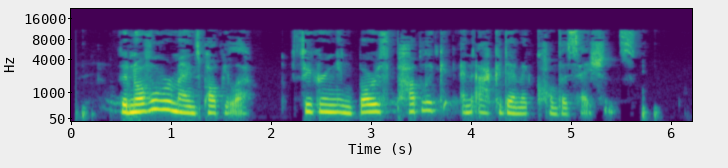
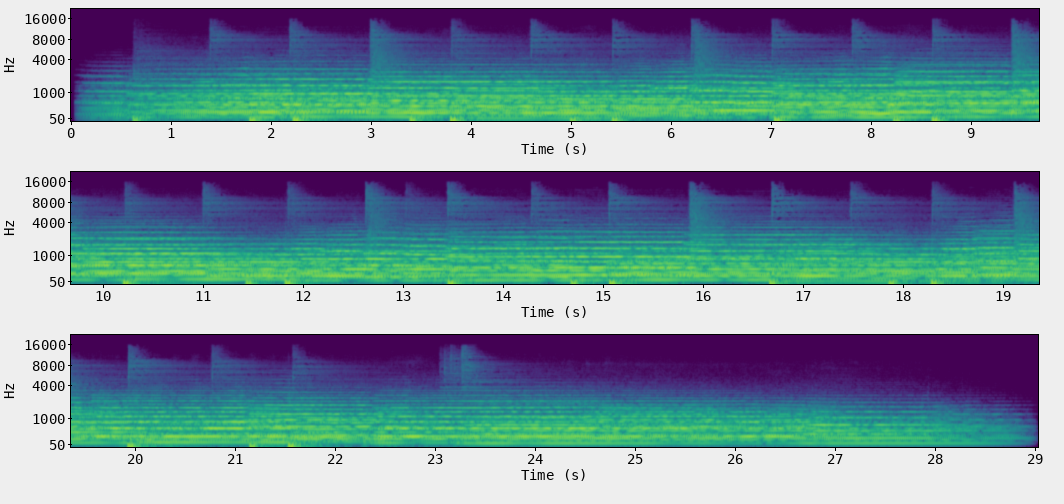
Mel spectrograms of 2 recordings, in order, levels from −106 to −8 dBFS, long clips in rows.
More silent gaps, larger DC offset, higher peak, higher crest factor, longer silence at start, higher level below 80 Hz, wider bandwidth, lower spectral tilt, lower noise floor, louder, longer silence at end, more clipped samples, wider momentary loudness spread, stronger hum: neither; neither; first, 0 dBFS vs -10 dBFS; about the same, 18 dB vs 16 dB; about the same, 0.1 s vs 0.15 s; second, -62 dBFS vs -40 dBFS; about the same, 11.5 kHz vs 12 kHz; second, -4.5 dB/octave vs -7.5 dB/octave; second, -39 dBFS vs -48 dBFS; first, -18 LUFS vs -25 LUFS; first, 0.45 s vs 0.3 s; neither; first, 17 LU vs 6 LU; neither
